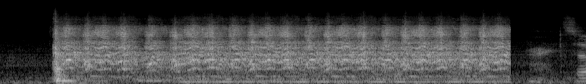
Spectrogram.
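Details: VW Bus engine just installed, first start attempt on gasoline after brake cleaner in carb: steady starter cranking with even compression pulses for about four and a half seconds, never fires; cranks, no start, owner suspects ignition timing/distributor position is off.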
